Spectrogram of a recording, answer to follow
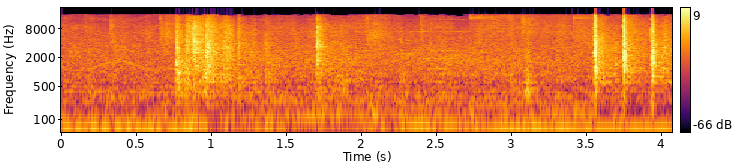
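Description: Baked cookies being set down one by one on a metal baking sheet: a few light clicks and taps, several close together near the end, over a steady background hiss and hum.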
